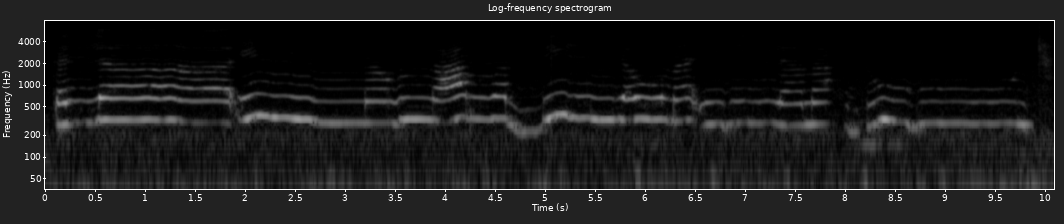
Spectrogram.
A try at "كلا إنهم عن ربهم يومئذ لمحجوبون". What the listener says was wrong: انہم عن ربہم یعنی میم کی آواز پہ قلقلے جیسی آواز نہیں آنی چاہیے. انہم ایسے نہیں پڑھیں گے. انہم عن ربہم پڑھیے. ربہم کی میم پر غنہ نہیں ہوگا، کیونکہ میم ساکن کے بعد میم ہو یا با ہو وہاں پر ہم غنہ کرتے ہیں، یہاں پر نہیں ہے، تو اس لیے اس پہ ربہم پہ رکنا نہیں ہے.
